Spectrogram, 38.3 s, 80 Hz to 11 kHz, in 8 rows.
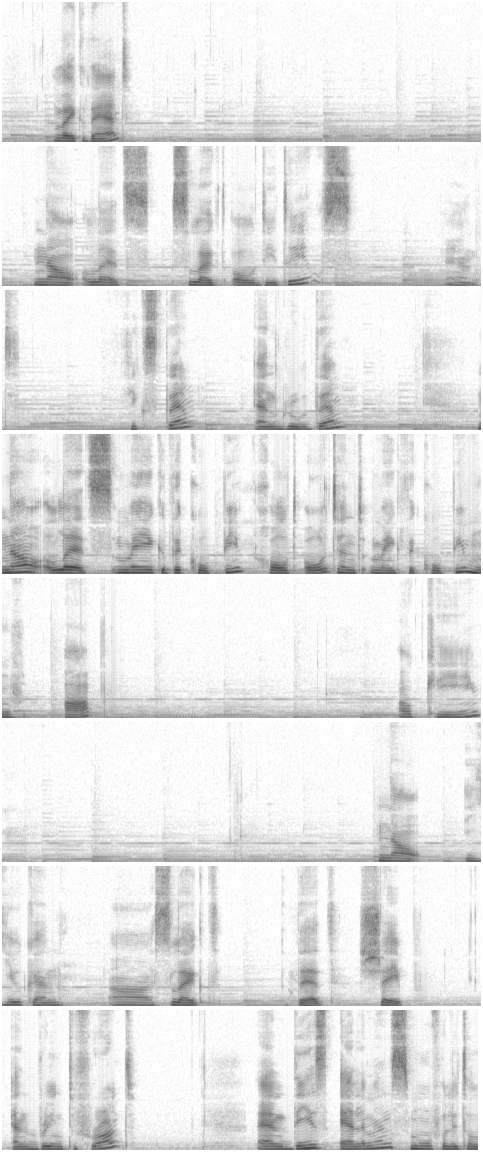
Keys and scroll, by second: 3.0 KP_6, 23.0 Right, 27.1 Left, 37.1 Down.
